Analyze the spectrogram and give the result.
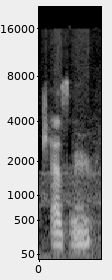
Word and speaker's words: Casimir: Yeah, Casimir. Yeah. – Casimir. And they've used the Casimir gates to travel across the universe, jumping through essentially, as you say, stargates or wormholes that these Casimir gates create to jump from star to star.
